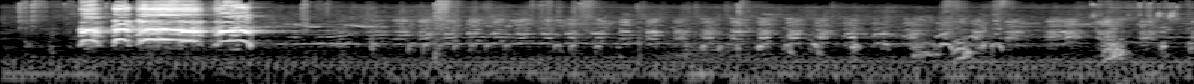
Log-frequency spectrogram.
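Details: Crowing rooster at morning: a loud, brassy crow with a sustained middle note ending in a downward bend, then steady soft clucking and low background hum.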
